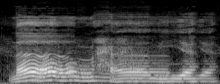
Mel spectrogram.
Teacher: کو پتہ ہے یہاں پر جو دو پیش کی تنوین ہے تنوین کے بعد ہا آ رہا ہے ہا حروف حلقی کا ہے اس لیے اظہار کریں گے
